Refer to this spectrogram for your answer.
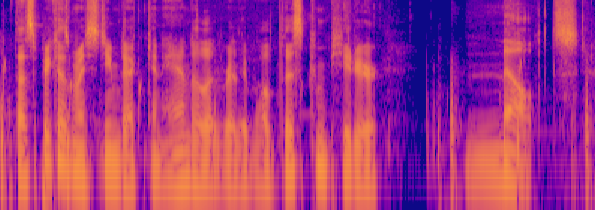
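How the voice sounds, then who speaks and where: A man talks at a moderate pace with a very deep, low pitch. His tone is relaxed. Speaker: gaming streamer. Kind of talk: casual chat. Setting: live stream. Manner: relaxed, chill.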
